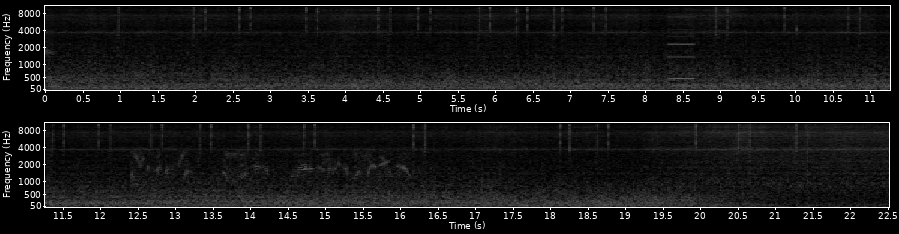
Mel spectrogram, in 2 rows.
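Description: F-14 Tomcat jet engines rumble continuously on a carrier deck in a flight simulation game, a loud, dense roar that holds steady before a launch and eases slightly at the end, with faint beeps in the background.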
